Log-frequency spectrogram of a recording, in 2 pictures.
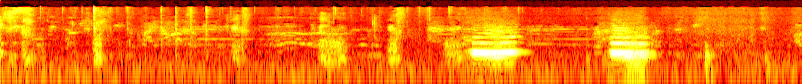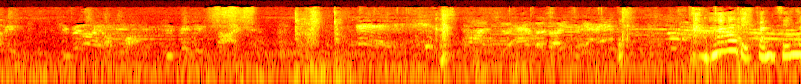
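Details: Miniature pinscher giving two loud, short barks about a second apart, each a harsh burst with strong low harmonics, amid quieter scattered clicks, faint whines and soft background music indoors.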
